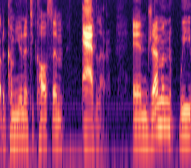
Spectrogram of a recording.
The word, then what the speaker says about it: Adler: the community calls them Adler in German we pronounce him Adler so that's two syllables again a la Adler the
